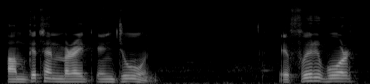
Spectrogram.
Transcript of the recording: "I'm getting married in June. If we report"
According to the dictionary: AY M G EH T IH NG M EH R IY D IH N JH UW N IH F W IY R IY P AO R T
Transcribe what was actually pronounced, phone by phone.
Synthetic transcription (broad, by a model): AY M G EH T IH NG M EH R IY D IH N JH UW N IH F W IY R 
